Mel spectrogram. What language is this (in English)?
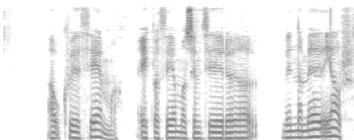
Icelandic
